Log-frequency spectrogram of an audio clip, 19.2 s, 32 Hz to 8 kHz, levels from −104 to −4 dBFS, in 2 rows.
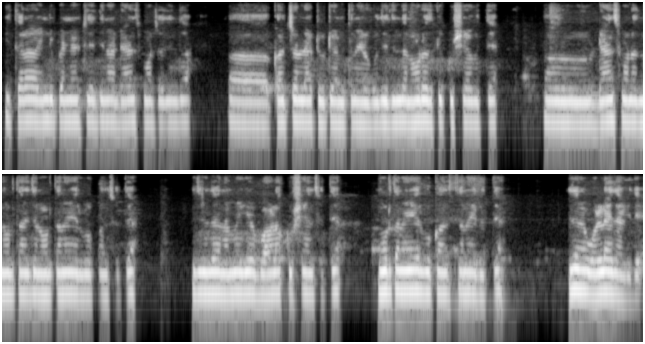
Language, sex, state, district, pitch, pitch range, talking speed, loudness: Kannada, male, Karnataka, Bellary, 155 Hz, 150-160 Hz, 105 wpm, -18 LUFS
